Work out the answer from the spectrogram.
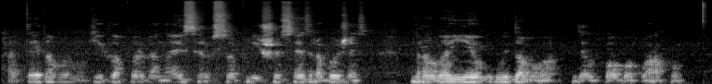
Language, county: Lithuanian, Marijampolė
